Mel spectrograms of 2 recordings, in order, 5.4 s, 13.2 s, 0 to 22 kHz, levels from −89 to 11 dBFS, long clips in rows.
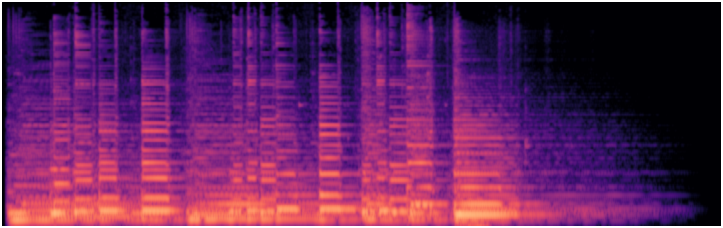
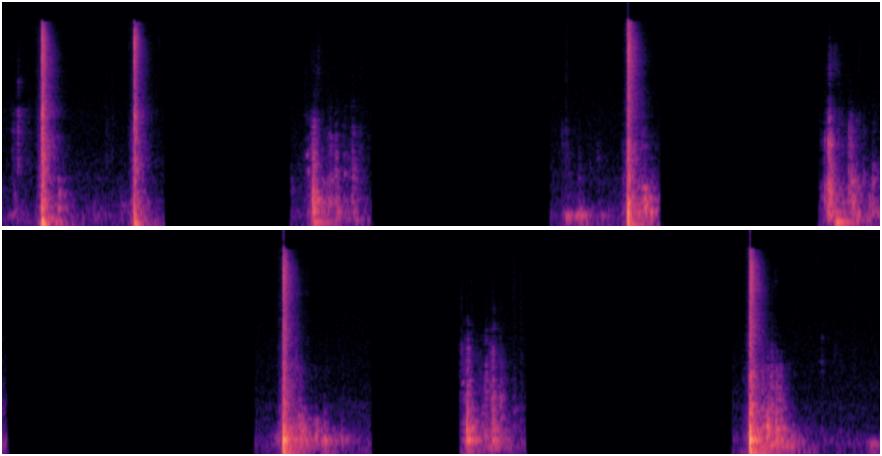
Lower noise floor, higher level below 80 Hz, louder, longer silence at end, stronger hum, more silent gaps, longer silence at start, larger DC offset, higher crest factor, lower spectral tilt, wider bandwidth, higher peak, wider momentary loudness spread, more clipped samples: second, -60 dBFS vs under -90 dBFS; first, -32 dBFS vs -38 dBFS; first, -13 LUFS vs -26 LUFS; first, 1.25 s vs 0.05 s; neither; neither; second, 0.05 s vs 0.25 s; neither; second, 14 dB vs 30 dB; first, -7 dB/octave vs -4.5 dB/octave; first, 19 kHz vs 16 kHz; about the same, 0 dBFS vs 0 dBFS; second, 6 LU vs 22 LU; neither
